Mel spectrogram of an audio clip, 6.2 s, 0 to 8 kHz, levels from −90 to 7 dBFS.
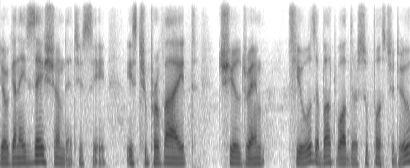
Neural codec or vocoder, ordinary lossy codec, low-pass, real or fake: codec, 16 kHz, 0.7 kbps, FocalCodec; Opus, 24 kbps; 7.2 kHz; fake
